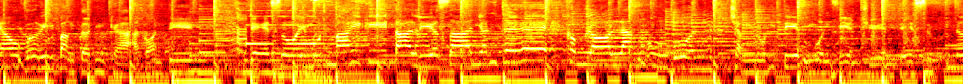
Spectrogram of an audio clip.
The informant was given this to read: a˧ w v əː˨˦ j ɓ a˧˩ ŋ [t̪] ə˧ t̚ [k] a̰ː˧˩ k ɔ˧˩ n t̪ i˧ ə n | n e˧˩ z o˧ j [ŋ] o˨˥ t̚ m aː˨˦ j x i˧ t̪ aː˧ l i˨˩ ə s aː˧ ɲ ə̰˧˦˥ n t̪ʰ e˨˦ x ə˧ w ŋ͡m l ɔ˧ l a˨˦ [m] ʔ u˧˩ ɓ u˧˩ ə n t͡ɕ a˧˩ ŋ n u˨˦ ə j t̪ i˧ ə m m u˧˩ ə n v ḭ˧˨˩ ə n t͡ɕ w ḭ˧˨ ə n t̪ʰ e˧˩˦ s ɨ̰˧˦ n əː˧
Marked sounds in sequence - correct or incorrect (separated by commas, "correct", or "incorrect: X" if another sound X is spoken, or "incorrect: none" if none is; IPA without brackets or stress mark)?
correct, correct, incorrect: m, incorrect: ŋ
